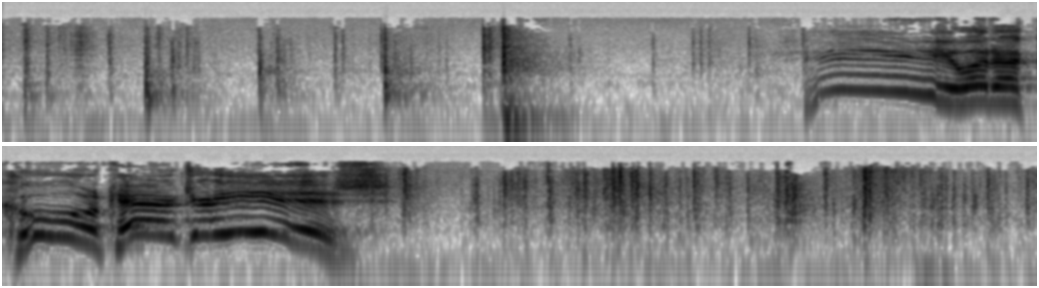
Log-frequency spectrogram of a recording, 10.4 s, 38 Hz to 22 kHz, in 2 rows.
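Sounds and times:
speech: 4.9s - 7.2s
stiff sealed paper packet closed with tape being torn open: 7.1s - 10.3s.

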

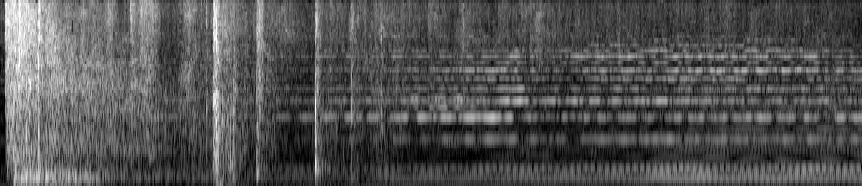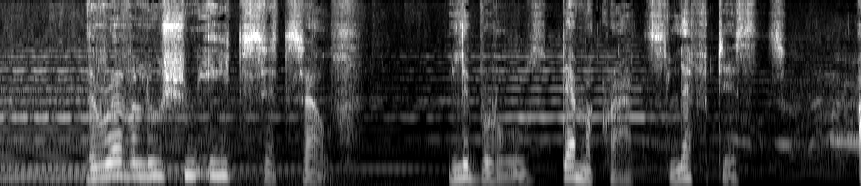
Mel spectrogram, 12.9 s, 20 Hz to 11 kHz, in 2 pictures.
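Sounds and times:
firing squad gunfire from an execution: 0.0s - 1.3s
sustained low droning tone: 2.1s - 10.7s
speech: 7.1s - 9.2s, 9.8s - 12.9s.

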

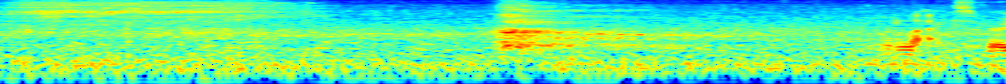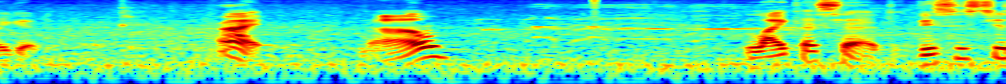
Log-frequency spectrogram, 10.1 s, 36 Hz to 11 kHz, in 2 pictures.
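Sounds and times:
deep breath during a calming tapping exercise: 0.0s - 1.7s, 2.4s - 3.7s
speech: 4.5s - 5.4s, 6.1s - 7.4s, 8.8s - 10.0s.

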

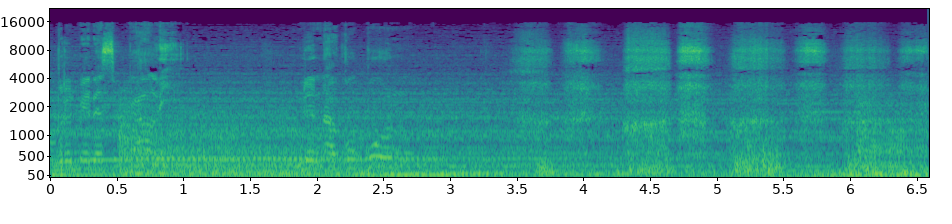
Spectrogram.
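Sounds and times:
speech: 0.1s - 2.9s, 3.5s - 5.5s
heavy rapid panting breaths: 3.5s - 6.5s.

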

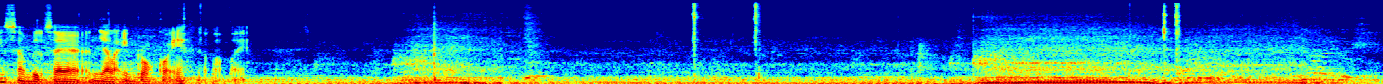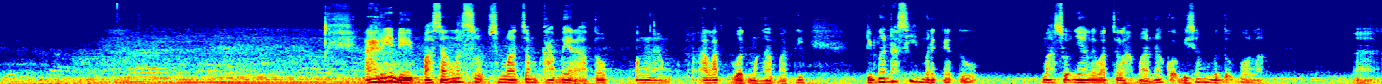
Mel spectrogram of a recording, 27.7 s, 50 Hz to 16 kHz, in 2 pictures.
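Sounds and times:
speech: 0.0s - 2.6s, 17.7s - 26.6s, 27.4s - 27.6s
motorcycle engine passing by: 3.1s - 19.1s.

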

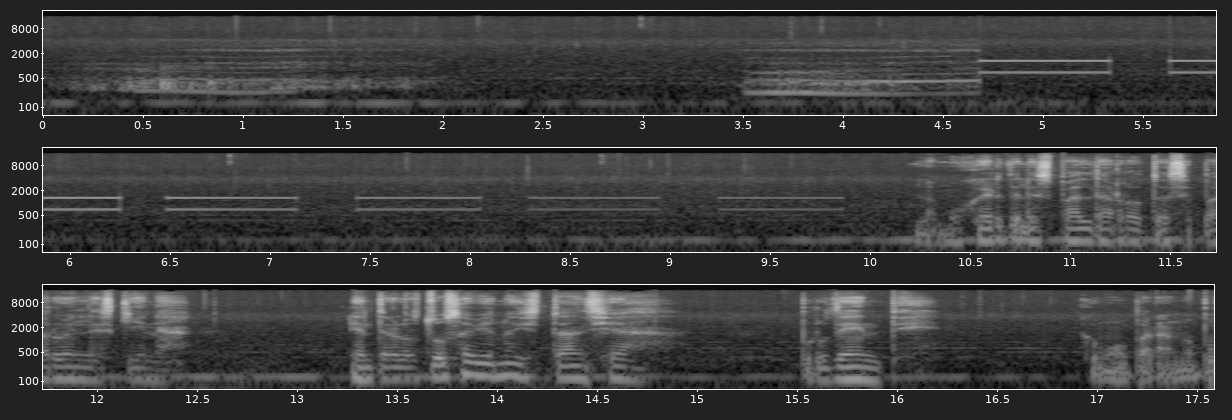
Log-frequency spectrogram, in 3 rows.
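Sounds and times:
low electrical hum: 0.0s - 17.5s
warbling telephone tone: 4.6s - 9.9s
speech: 10.6s - 12.7s, 13.3s - 14.9s, 15.6s - 16.3s, 17.0s - 17.5s.

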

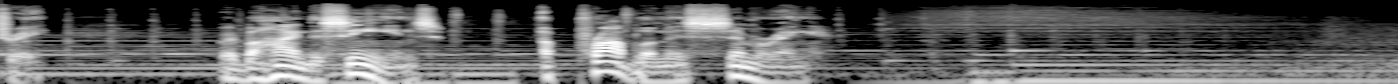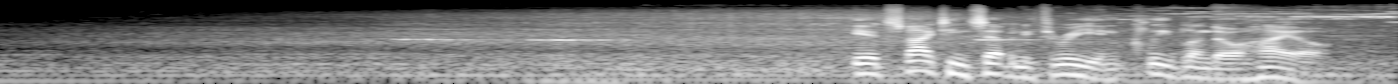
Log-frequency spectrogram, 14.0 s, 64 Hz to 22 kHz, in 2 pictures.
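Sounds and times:
speech: 0.0s - 0.3s, 1.1s - 4.2s, 11.2s - 13.8s
delivery truck engine rumbling arriving at warehouse in Cleveland Ohio: 6.2s - 13.9s.

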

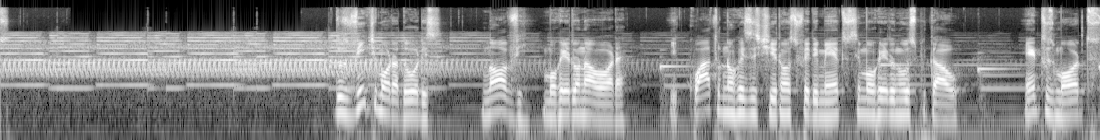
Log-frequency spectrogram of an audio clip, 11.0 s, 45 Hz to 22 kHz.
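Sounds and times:
fire brigade siren wailing after an explosion: 0.0s - 7.8s
speech: 3.4s - 10.9s.

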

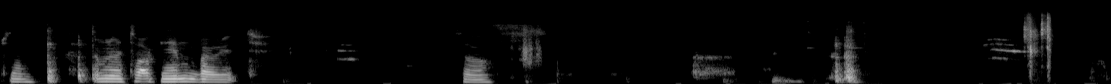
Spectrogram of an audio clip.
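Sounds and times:
speech: 0.0s - 2.7s, 4.6s - 5.4s
cat meowing: 9.8s - 10.4s.

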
